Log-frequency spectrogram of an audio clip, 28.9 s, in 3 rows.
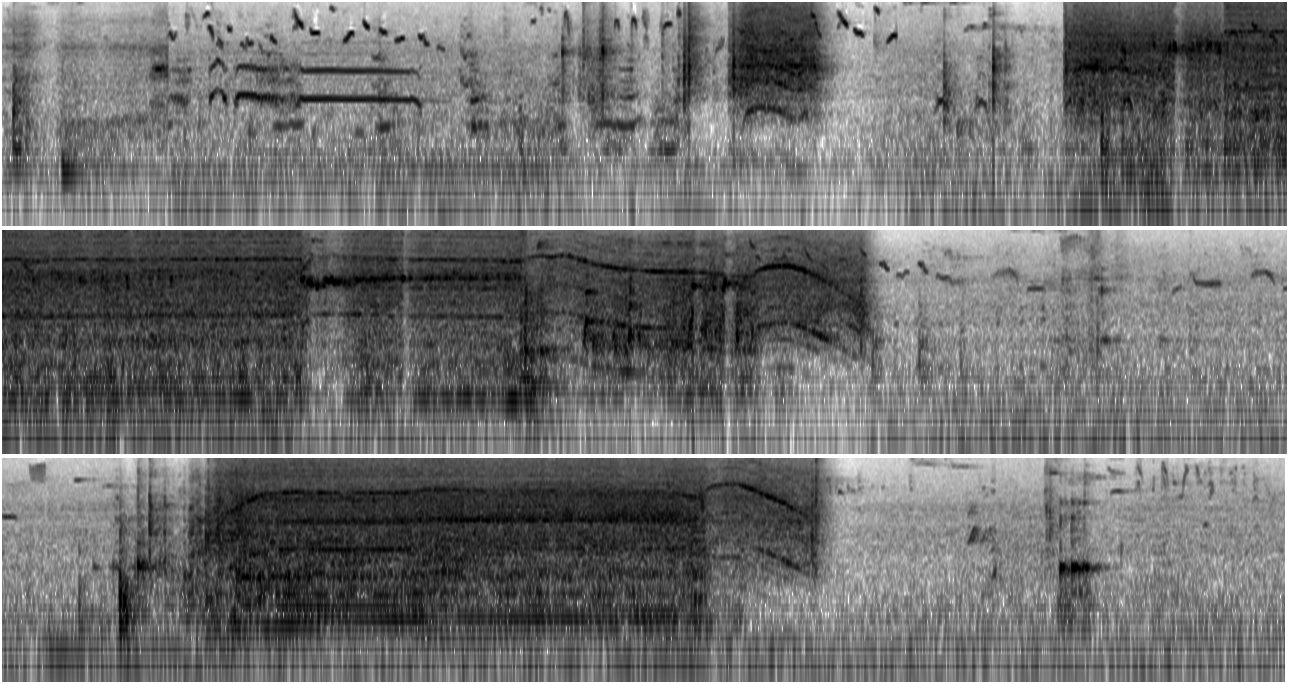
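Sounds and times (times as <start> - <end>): drill hole saw grinding metal: 4.6 - 6.4, 8.0 - 16.3, 20.7 - 25.6.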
